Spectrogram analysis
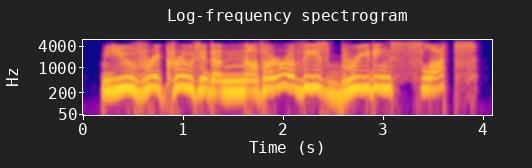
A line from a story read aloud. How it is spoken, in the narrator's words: Tarbin snarled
